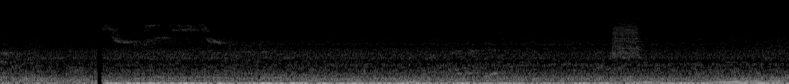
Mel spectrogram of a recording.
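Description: A bus drives slowly along a street with a low engine hum.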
